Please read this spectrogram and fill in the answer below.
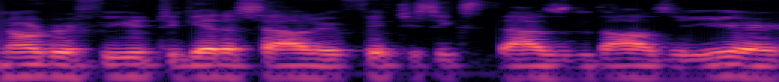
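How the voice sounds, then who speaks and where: On a very clean recording with a silent background, a man speaks in an Arabic accent. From Egypt. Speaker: fitness and life insurance entrepreneur. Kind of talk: podcast interview. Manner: animated.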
